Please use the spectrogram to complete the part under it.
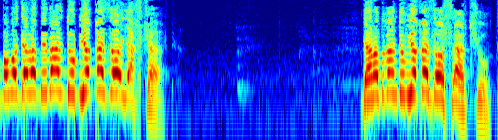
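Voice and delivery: high mocking wife calling husband in; a nagging wife's high call, told in a sermon. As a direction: play the wife calling him to dinner. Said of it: "همسرش گفت".

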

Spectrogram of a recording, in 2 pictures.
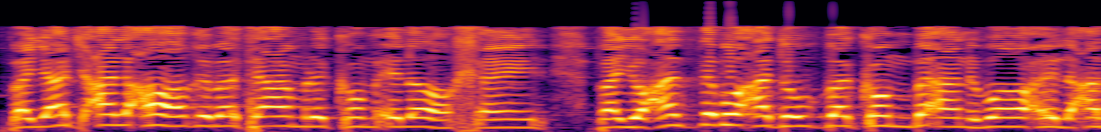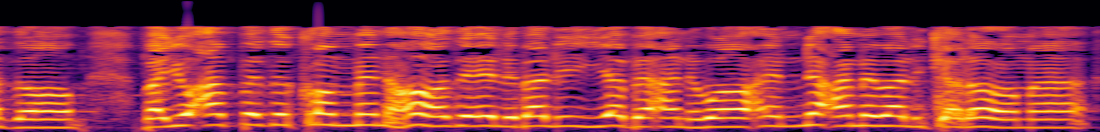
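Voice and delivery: slow Arabic chant on sustained notes; mourning recitation. Acted. Reciter voicing Hussein's farewell to his family, mourning recitation. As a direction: stretch the phrase endings in lament.

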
